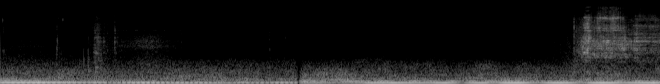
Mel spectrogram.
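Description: A low, steady rumble on a body-worn camera's microphone. Just before the end comes a sudden loud rustle of jacket and gear as the angler sweeps the spinning rod back in a hard hookset.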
